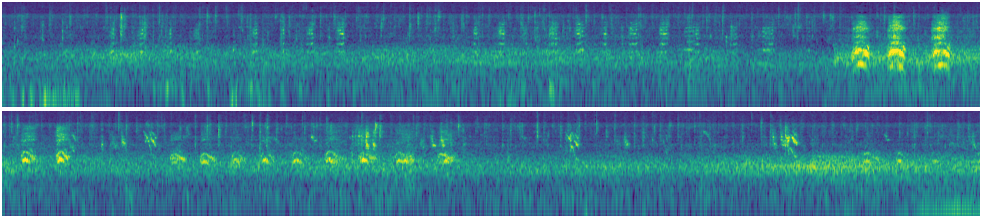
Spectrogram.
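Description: Birds calling: a few loud, harsh calls about halfway through, then a run of about eight quick, evenly spaced notes, over steady background noise.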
